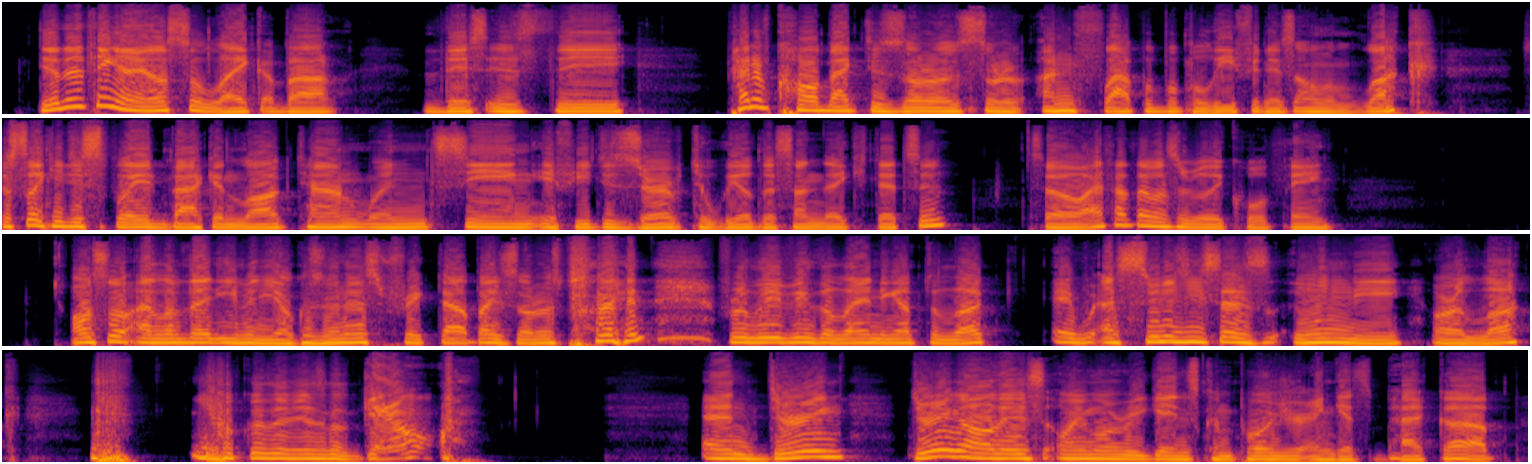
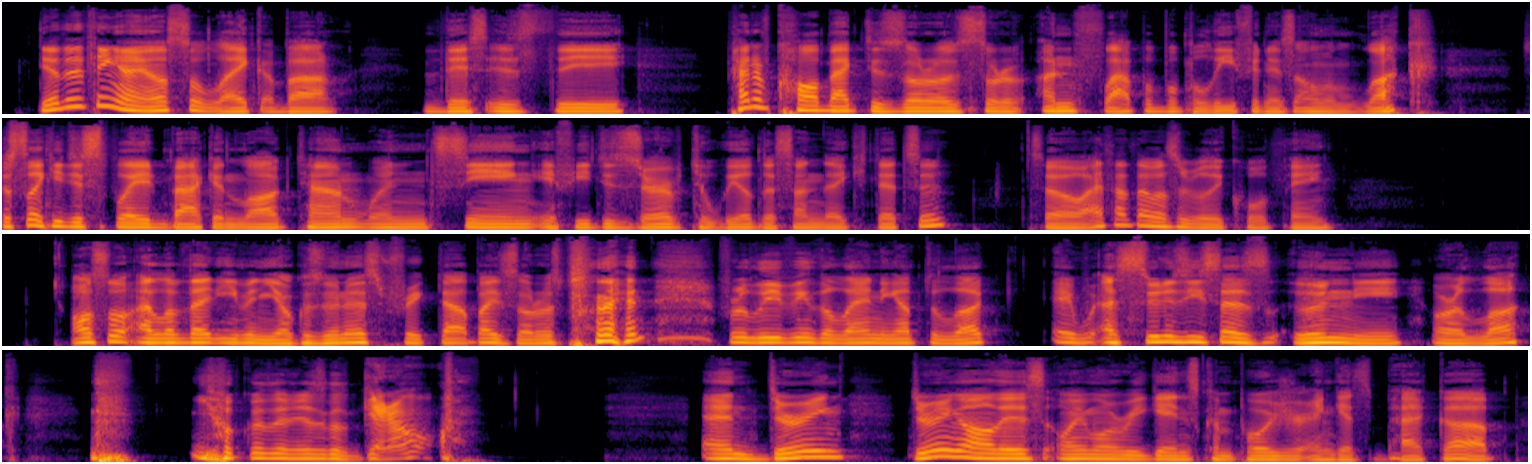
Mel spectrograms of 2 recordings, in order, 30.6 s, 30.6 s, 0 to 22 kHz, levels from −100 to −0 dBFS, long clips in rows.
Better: second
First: distortion; heavy; 15% of the sound clipped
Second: none

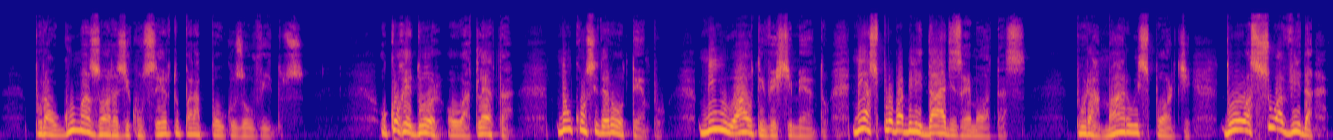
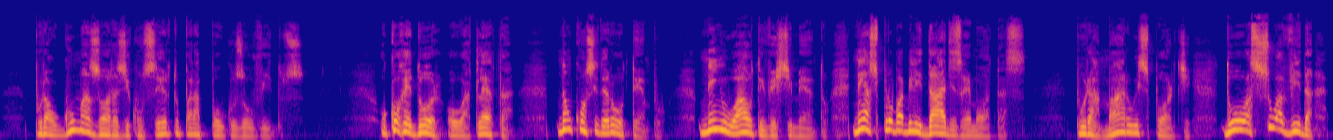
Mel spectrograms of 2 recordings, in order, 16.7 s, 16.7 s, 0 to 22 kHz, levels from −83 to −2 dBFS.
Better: second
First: distortion; slight; 10 dB below the speech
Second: none

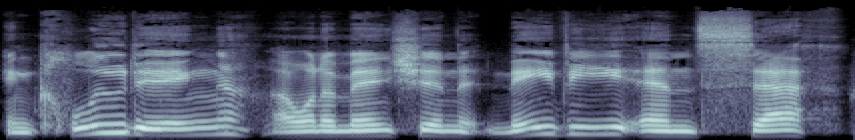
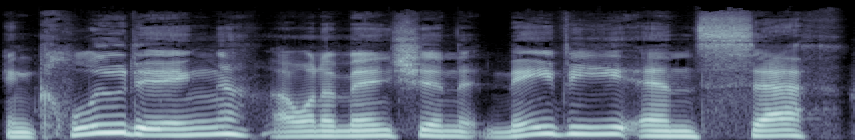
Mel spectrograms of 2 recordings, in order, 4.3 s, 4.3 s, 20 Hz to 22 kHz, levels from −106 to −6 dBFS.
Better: second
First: thin; somewhat; fading below 250 Hz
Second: none

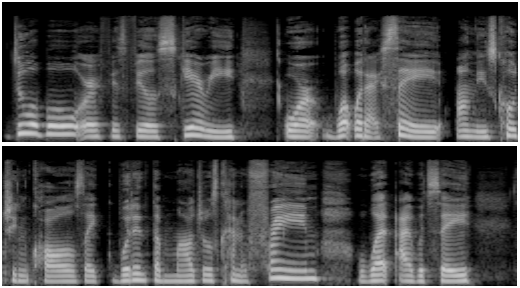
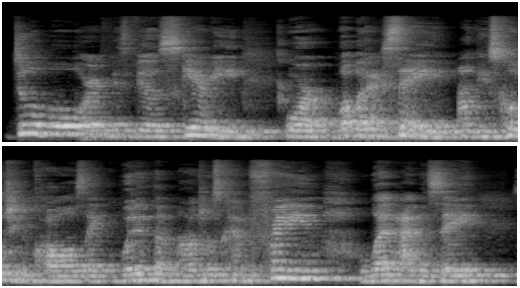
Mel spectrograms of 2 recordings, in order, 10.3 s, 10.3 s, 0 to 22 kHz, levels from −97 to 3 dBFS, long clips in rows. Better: first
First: none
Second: off-mic speech; far // room echo; noticeable; dies away in 0.9 s

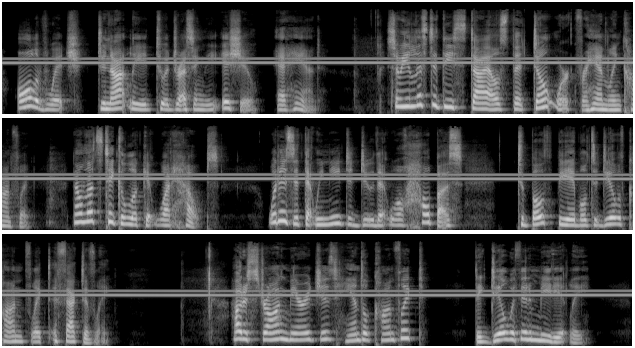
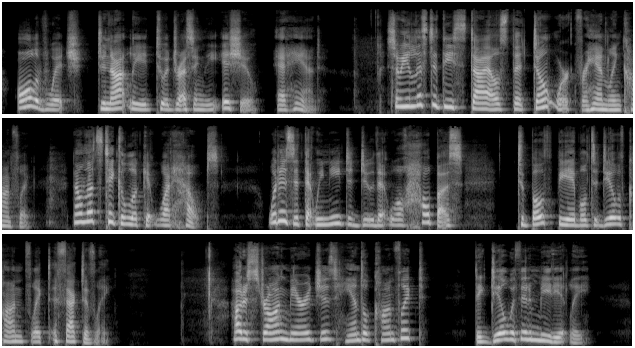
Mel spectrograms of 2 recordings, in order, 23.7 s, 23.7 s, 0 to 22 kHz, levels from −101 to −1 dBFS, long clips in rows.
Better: second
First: high-pitched whine; loud; throughout; 2.5 kHz, 9 dB below the speech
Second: none

